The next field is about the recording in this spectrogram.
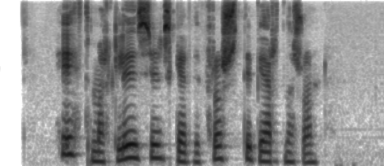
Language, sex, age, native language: Icelandic, female, 40-49, Icelandic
